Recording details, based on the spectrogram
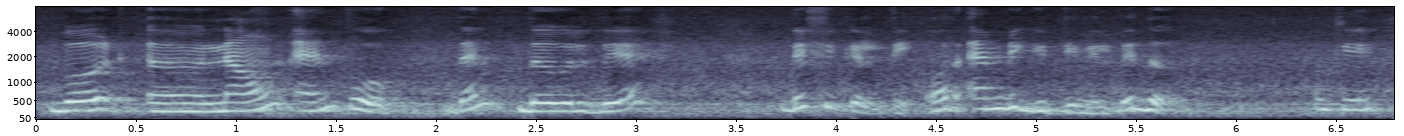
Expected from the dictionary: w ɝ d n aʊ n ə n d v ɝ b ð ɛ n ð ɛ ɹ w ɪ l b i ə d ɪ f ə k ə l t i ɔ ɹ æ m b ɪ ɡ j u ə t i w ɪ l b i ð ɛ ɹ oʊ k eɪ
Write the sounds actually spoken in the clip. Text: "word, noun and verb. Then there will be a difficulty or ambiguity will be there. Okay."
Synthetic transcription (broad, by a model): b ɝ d n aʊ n ə n d p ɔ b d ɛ n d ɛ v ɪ l b i ə d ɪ f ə k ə l t i ɔ ɹ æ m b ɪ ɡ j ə t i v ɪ l b i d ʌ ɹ oʊ k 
